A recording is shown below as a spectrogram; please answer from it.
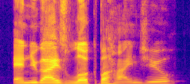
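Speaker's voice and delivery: ordinary delivery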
